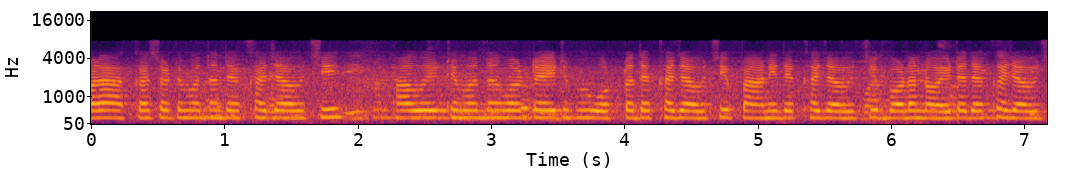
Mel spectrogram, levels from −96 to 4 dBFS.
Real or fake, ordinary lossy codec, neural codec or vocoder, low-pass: real; none; none; none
